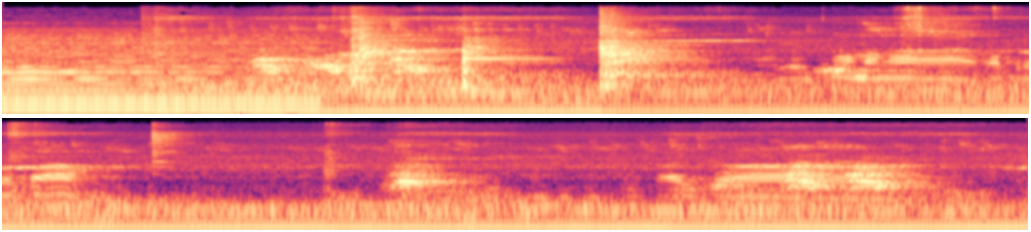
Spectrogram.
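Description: Electric guitar background music that stops about a second and a half in, followed by people's voices talking off and on, with two sharp knocks about two and three seconds in.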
